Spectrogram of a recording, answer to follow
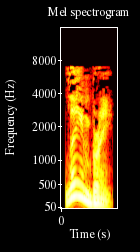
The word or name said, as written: lamebrain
